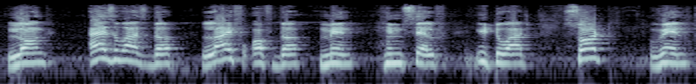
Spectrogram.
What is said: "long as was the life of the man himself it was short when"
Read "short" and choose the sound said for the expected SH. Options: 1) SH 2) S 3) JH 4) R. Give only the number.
2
